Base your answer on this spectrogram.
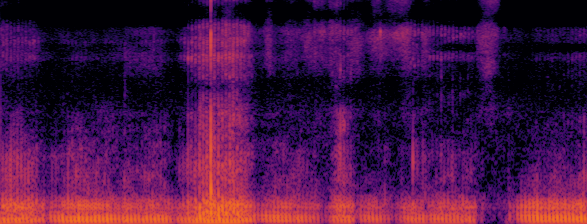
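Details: Male tabby house cat purring: a rumbling low drone with a sharp click early on, a brief drop in loudness toward the end, then the purr resumes.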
